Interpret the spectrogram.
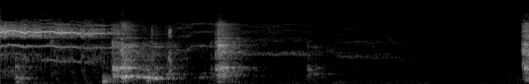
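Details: Rosella making a funny sound indoors, a loud harsh screech with a thin whistled overtone at the start, then rasping bursts fading into quiet.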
